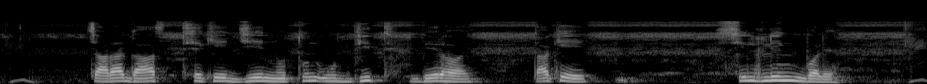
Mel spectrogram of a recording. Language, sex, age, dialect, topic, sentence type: Bengali, male, 25-30, Standard Colloquial, agriculture, statement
